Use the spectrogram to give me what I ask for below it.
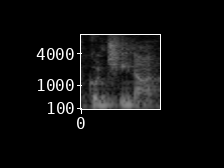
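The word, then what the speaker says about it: Concina: And he used to refer to himself as DJ Robert Miles, DJ Roberto Conchina. Conchina is the right pronunciation.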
